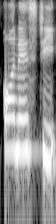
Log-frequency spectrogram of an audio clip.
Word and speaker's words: honesty: is the best policy the word is honesty H is silent here right honesty is the best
